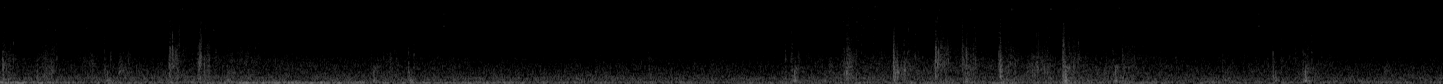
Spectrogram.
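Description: Footsteps thud on metal flooring.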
